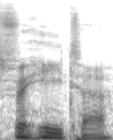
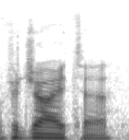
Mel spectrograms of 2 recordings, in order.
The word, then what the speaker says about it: fajita: probably soy or something I know it's fajita I know but I like saying vaget because it makes people feel awkward and jalapeno and chizo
